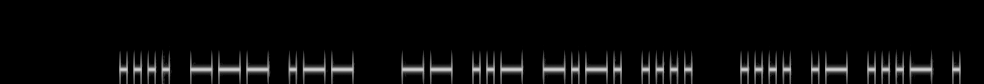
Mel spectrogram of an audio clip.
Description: Morse code, heard as a keyed tone, about 17 wpm, 700 Hz. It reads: HOW MUCH HAVE
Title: Sentences from Top 300 Words 17wpm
